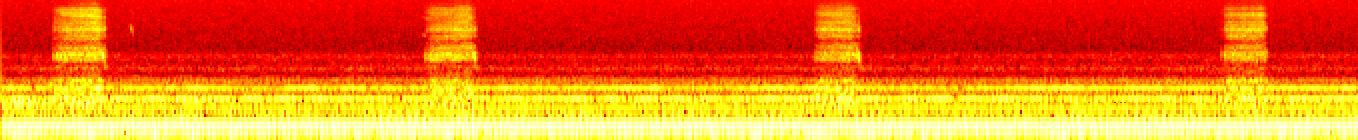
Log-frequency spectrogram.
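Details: Barn owls living wild in a research nest box as the male brings home a large rat. Four evenly spaced harsh hiss-screeches about two and a half seconds apart over a steady low hum.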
